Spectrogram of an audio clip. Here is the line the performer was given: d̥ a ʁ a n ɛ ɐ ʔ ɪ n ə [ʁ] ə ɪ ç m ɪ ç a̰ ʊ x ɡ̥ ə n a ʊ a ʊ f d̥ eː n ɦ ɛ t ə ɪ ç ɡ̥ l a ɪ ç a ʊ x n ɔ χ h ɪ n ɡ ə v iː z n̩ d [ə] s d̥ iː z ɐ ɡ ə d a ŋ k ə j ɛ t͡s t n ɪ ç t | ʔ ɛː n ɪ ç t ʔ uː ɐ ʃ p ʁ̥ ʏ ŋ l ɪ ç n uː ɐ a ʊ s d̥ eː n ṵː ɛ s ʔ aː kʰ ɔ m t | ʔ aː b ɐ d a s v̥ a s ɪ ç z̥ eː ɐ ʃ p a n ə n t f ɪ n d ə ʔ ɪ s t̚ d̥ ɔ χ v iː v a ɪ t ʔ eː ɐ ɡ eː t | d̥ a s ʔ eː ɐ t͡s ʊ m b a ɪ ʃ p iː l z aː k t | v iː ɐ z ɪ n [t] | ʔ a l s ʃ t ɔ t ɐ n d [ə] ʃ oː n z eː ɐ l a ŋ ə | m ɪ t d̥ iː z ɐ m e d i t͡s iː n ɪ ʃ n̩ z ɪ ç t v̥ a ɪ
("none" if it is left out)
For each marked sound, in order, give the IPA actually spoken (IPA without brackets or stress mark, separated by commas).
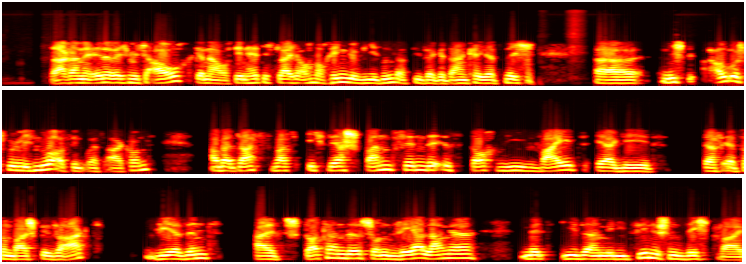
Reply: ʁ, a, t, ə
